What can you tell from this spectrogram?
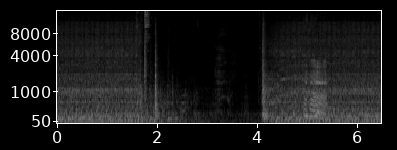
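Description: A car engine idles with a steady, low rumble that drops away for a couple of seconds in the middle, then kicks back in loudly and settles into an even hum.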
